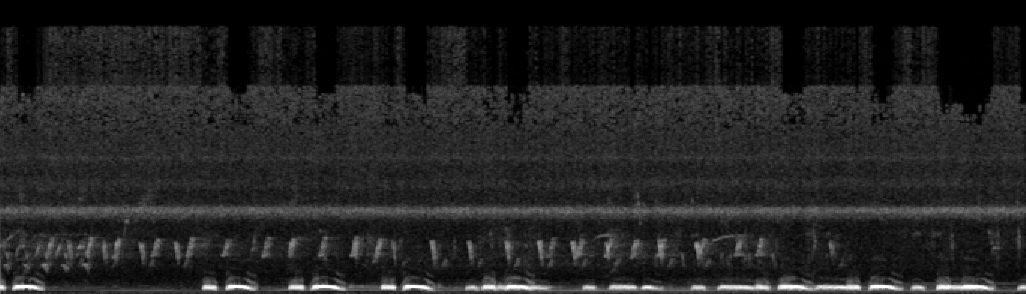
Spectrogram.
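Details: Spotted dove with a big, deep voice, a wild bird followed for nearly two years, delivering a long series of low, hollow coos about once a second, with faint high chirps of other birds behind.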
